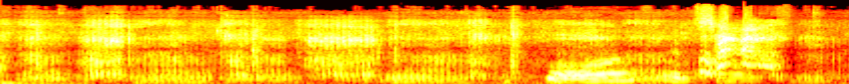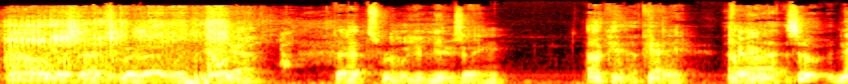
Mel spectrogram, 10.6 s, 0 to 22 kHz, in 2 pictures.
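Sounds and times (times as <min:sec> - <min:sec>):
cat purring: 0:00.0 - 0:07.1
speech: 0:03.4 - 0:04.8, 0:05.4 - 0:10.6.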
